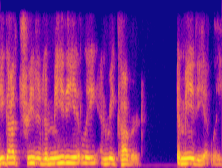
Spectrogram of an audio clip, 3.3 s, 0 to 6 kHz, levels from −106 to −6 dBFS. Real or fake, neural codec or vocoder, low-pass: real; none; 5.4 kHz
